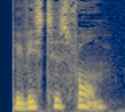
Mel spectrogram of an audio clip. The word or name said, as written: bevidsthedsform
